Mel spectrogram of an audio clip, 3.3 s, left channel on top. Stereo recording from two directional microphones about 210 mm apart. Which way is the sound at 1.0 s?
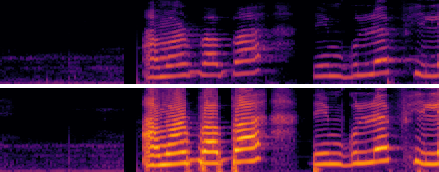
50° right (ahead or behind).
